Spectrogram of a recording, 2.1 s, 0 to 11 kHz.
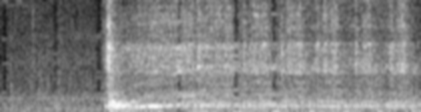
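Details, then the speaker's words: Off-grid generator on a repeat start attempt, oil, gas and battery (12.66 V) checked good: a short starter burst churns steadily at one pace, but the engine never catches or speeds up. Cranks, no start. "We'll try it again. It does not want to start. Okay. Nope."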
